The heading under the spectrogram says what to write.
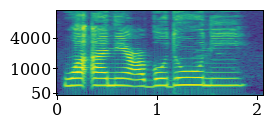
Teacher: کلمت اعبدونی کی شروعات میں الف ہے، لیکن کیونکہ حمزۃ وصل ہے تو ہم حمزہ کو ظاہر نہیں کریں گے، نون کے بعد حرف العین کو پڑھیں گے۔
